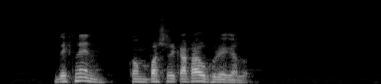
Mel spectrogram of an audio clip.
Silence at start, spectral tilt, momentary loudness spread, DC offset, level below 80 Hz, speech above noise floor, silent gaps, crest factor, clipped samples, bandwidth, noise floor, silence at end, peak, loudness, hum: 0.55 s; -8.5 dB/octave; 14 LU; under 0.1%; -62 dBFS; 44 dB; none; 22 dB; under 0.1%; 11 kHz; -70 dBFS; 1.35 s; -8 dBFS; -28 LUFS; none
